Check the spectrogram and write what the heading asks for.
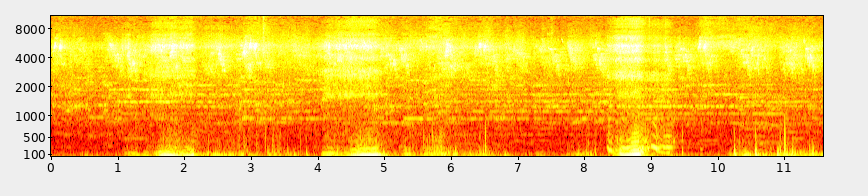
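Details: Sleeping Akita Inu dog dreaming and snoring: low, irregular snoring, about 15 per minute, with soft snorts and murmurs and faint background sounds.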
